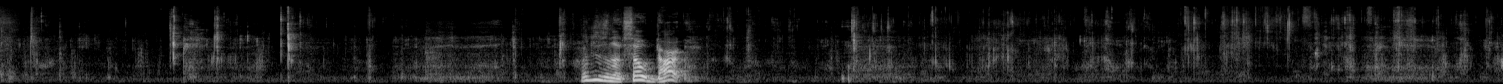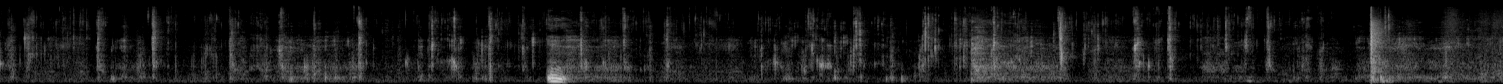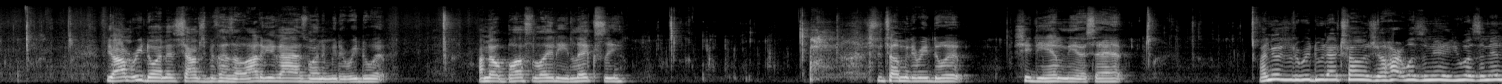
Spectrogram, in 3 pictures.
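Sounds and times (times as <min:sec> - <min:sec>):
crunchy chewing: 0:00.0 - 0:06.2, 0:06.8 - 0:31.1, 0:36.2 - 0:38.5, 0:41.3 - 0:42.7
wet mouth smacks: 0:28.7 - 0:29.0, 0:34.4 - 0:34.7.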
